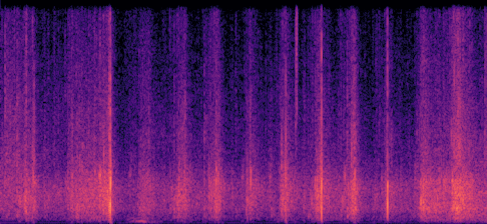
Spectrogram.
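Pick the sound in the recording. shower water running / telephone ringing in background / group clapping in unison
group clapping in unison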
